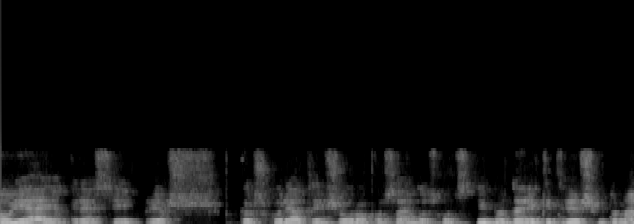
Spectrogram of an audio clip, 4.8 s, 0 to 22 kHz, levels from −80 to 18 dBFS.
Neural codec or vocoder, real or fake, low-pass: codec, 16 kHz, 16 kbps, FunCodec, trained on Chinese and English, 50 frames a second; fake; 7.2 kHz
